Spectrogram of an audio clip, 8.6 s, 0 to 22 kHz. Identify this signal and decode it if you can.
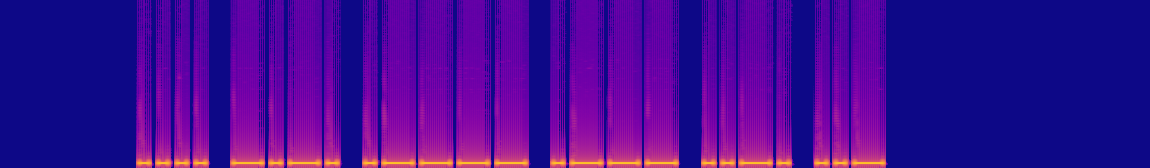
Morse code, heard as a keyed tone, about 17 wpm, 700 Hz. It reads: HC1JFU
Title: DXCC-100 Call Signs - 6 Characters - Repeated 3x - 17wpm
